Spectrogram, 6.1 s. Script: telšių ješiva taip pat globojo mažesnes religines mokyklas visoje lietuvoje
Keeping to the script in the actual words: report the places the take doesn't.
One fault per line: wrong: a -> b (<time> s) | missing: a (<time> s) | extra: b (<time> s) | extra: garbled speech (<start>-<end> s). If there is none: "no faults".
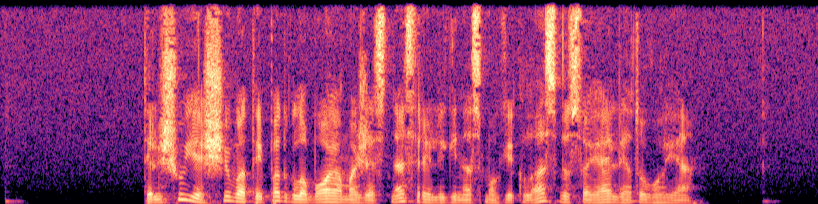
no faults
